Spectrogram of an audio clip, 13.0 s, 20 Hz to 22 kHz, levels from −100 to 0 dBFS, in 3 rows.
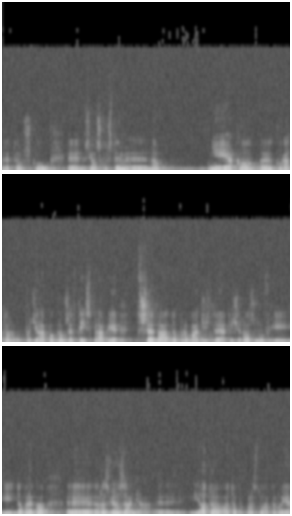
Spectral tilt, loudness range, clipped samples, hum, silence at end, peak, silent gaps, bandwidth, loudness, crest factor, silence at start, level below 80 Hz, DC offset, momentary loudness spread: -6.5 dB/octave; 1 LU; under 0.1%; none; 0 s; -12 dBFS; none; 17.5 kHz; -29 LUFS; 18 dB; 0 s; -52 dBFS; under 0.1%; 9 LU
